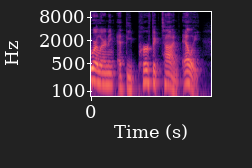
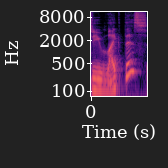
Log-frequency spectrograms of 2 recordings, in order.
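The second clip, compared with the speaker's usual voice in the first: rising, question-like pitch on the word this; 6 semitones lower, 7 dB quieter than usual. Showing how inflecting the voice up asks a question: rise on this. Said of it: "I can inflect my voice up and ask a question like".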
